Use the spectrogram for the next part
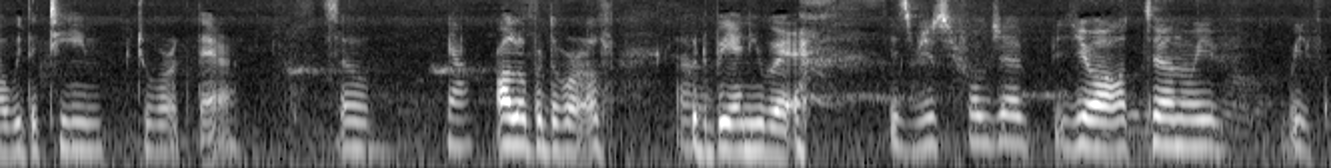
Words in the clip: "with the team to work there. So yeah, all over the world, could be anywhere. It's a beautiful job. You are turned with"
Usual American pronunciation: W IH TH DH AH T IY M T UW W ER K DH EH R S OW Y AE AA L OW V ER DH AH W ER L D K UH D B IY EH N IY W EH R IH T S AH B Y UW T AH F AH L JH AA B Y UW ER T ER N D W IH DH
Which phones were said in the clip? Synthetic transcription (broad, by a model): W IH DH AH T IY M T UW W ER K DH EH R S OW Y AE AA L OW V ER DH AH W ER L D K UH D B IY EH N IY W EH R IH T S B Y UW T AH F AH L JH AA B Y UW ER T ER N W W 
